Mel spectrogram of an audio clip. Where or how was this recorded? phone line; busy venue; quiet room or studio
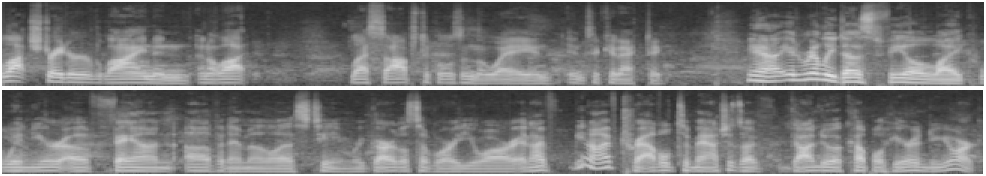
busy venue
